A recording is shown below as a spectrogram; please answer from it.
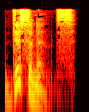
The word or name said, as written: dissonance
